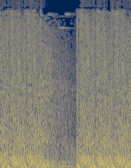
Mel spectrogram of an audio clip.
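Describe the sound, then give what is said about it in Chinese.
Dense, continuous gunfire from pursuers: a rapid volley of overlapping shots with heavy low thumps, briefly thinning out midway before resuming at full loudness. No voices. “枪声更近了，子弹不断从他俩的身旁和头顶掠过，发出嘶嘶的尖笑。”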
